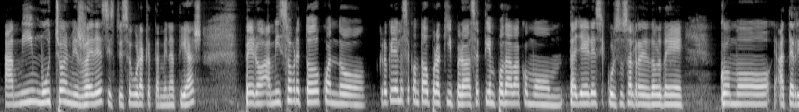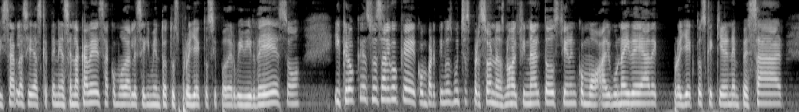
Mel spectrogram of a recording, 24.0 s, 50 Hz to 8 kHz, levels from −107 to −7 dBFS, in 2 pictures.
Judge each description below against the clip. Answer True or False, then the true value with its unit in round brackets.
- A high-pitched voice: True (215 Hz)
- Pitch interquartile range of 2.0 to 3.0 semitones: True (2.4 semitones)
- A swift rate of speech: True (205 wpm)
